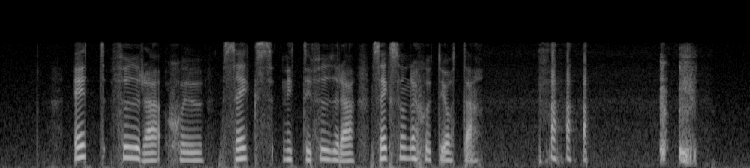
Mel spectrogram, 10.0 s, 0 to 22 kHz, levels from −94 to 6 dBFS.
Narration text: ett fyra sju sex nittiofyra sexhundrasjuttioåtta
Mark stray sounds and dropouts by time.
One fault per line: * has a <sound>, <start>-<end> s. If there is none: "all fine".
* has a laugh, 7.2-7.9 s
* has a throat clearing, 8.8-9.3 s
